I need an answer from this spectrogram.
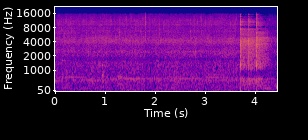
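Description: Chili paste frying in oil in a wok, with a steady sizzle throughout. Near the end come a few quick sharp scrapes and clinks of a metal spatula against the wok.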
